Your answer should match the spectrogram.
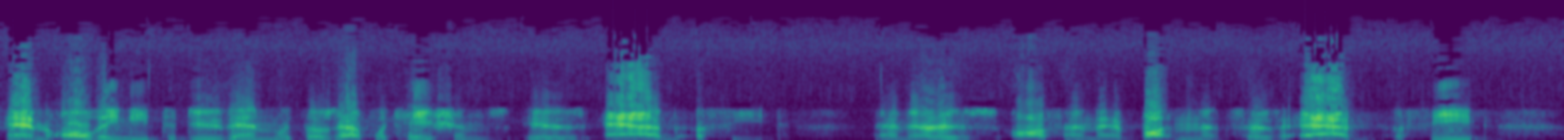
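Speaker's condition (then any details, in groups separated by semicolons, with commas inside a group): No condition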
